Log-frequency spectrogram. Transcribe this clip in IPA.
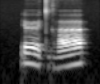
ɾ ʏː t ɡʱ ɐː

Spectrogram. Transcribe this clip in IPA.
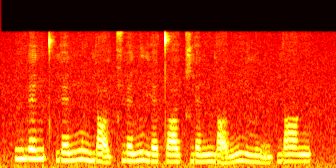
n̪ ɥ ɛ˥ n t̪ʰ j ɛ˧˥ n n̪ ɤ˧ ŋ j ɑ̰˨˩ ʊ̯ t͡ɕ ɥ ɛ˧˥ n l j ɛ˧˥ t̪ ɑ˧˥ ʊ̯ t͡ɕ j ɛ˧˥ n n̪ j ɑ̰˨˩ ʊ̯ n̪ i˥˩ l y̰˨˩ n p j ɑ˥ ŋ

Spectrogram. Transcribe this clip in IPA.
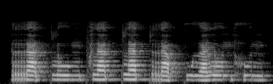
r a˨˩ t̚ p l oː˧ ŋ pʰ l a˦˥ t̚ p l a˦˥ t̚ p r a˨˩ p̚ k w ɯ˩˦ a̯ l o˧ n h u˧ n

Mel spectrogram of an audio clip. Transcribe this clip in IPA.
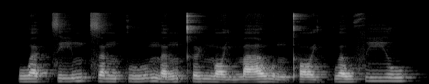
w ɐ˨ k̚ s iː˨˥ m t͡s ɐ˨ ŋ k uː˨˥ n̪ ɐ˨˥ ŋ kʰ ɵ˧ ɥ n̪ ɔː˨˩ j m aː˨˥ w ʊ˨ ŋ t̪ʰ ɔː˨ j kʷ ɐ˧ w f iː˥ w

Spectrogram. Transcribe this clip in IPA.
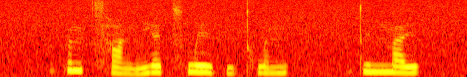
p ə˥ n t͡sʰ ɑ˨˩ ŋ l j ɛ˥˧ t͡sʰ w e˥˩ ɪ̯ p i˧˥ kʰ w ə˥ n | t̪ i˥ n m a˥ ɪ̯

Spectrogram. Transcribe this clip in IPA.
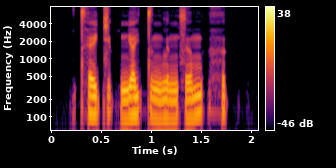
t̪ʰ ɛ˧˥ c ə˨˩ k̚ ɲ a˧˥ j t̪ ə˨˩˨ ŋ l ə˨˩ ŋ s ə˧˥ m | h ə˦˥ k̚

